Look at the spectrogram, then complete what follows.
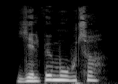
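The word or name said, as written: HJÆLPEMOTOR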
